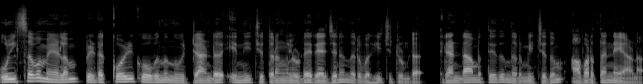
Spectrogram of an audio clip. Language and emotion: Malayalam, neutral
